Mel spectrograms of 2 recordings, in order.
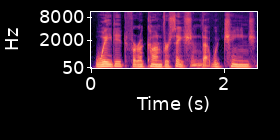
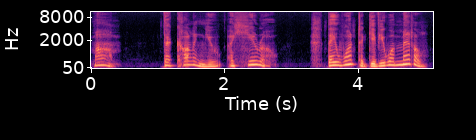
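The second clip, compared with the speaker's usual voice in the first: a touch of a shaky, higher plea; voice shaking; 9 semitones higher than usual. Acted. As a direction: hold back tears lightly. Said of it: "Eleanor's voice shook".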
